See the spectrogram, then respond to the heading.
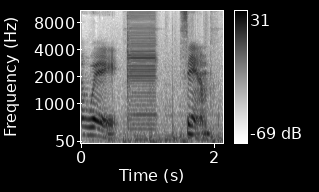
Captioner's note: buzzer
